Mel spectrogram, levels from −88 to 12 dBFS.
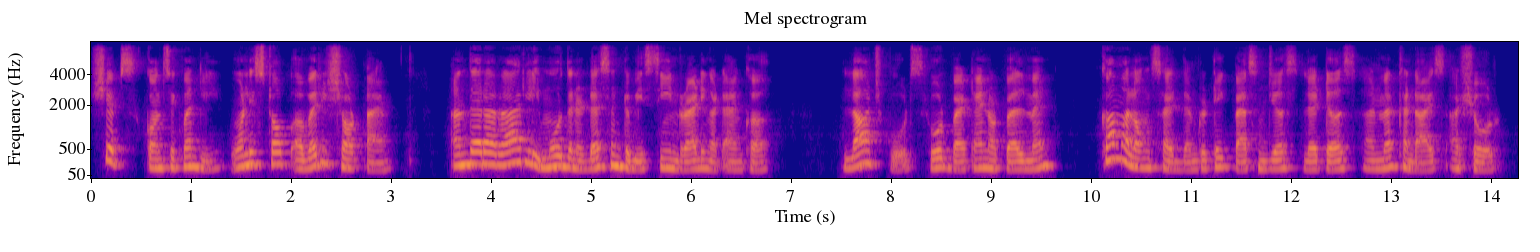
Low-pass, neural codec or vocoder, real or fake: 7.2 kHz; none; real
